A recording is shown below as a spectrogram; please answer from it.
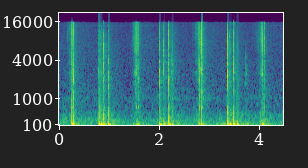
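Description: Fingertips slowly tap and scratch on a large, hollow, red-and-white EPP bead foam roller. Soft, dull low thuds with brief bright clicks come in irregular clusters, with short scratchy sweeps between them. Each tap dies away almost immediately.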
